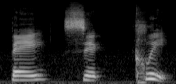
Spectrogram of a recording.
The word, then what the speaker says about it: basically: finished right but basically it's hard to say so we say basically basically so four sounds goes down to one and what happened this a disappeared basically basically say it with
